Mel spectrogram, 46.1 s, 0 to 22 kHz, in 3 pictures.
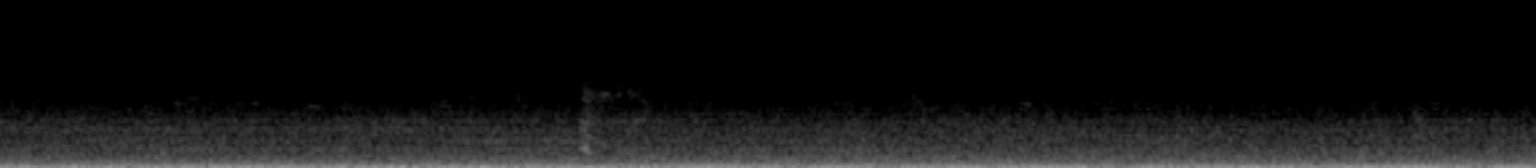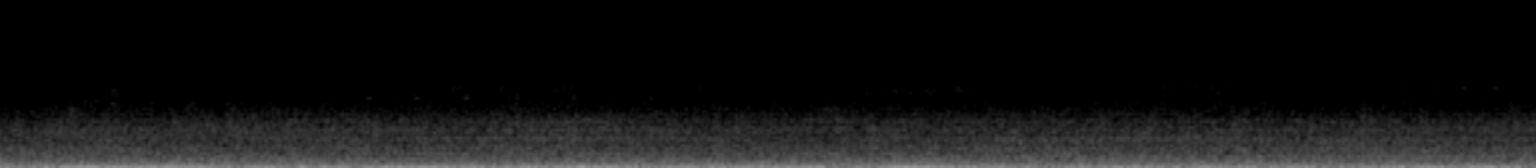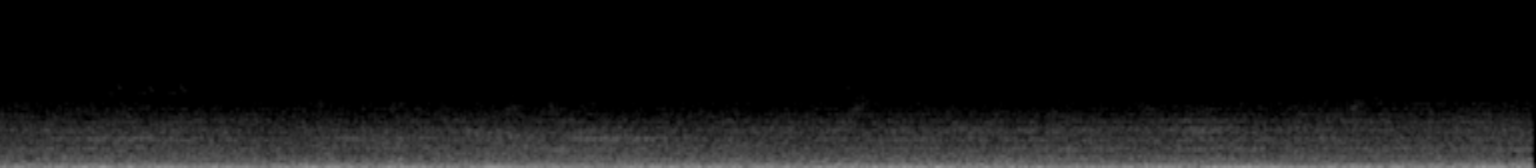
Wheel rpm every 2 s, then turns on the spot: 0, 0, 0, 0, 0, 0, 0, 0, 0, 0, 0, 0, 0, 0, 0, 0, 0, 0, 0, 0, 0, 0, 0.
none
